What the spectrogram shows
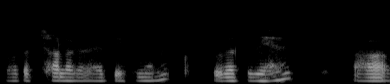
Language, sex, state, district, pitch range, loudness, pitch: Hindi, female, Bihar, Purnia, 165-180 Hz, -36 LUFS, 170 Hz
